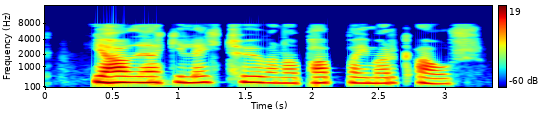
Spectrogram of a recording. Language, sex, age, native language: Icelandic, female, 12, Icelandic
